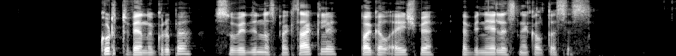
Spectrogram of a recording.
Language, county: Lithuanian, Vilnius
